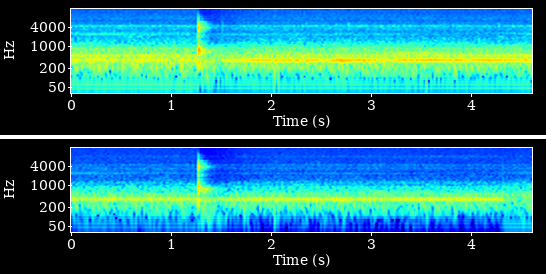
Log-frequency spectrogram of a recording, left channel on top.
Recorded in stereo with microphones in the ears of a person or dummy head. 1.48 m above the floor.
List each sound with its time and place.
1.3 s tapping: 15° right (ahead or behind), 2.0 m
